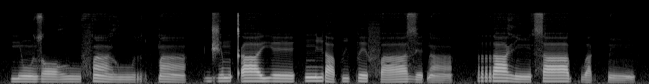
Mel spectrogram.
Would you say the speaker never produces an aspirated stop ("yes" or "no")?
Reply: yes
